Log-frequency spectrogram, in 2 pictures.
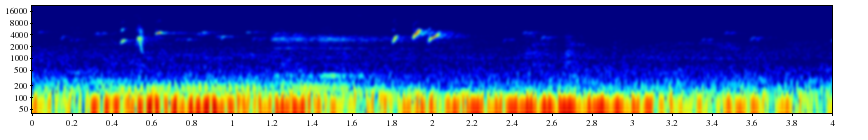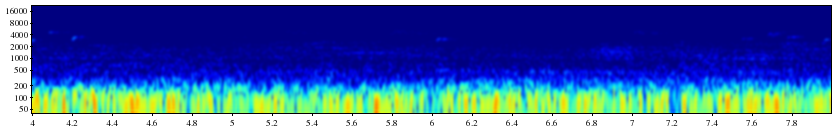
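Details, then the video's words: Wild Moroccan goldfinch singing outside: a lively burst of stacked twittering notes and a rapid trill in the first three seconds, then only faint scattered chirps over low rumbling noise. "تغريد #الحسون الخلوي المغربي"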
